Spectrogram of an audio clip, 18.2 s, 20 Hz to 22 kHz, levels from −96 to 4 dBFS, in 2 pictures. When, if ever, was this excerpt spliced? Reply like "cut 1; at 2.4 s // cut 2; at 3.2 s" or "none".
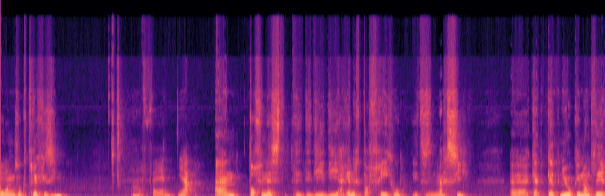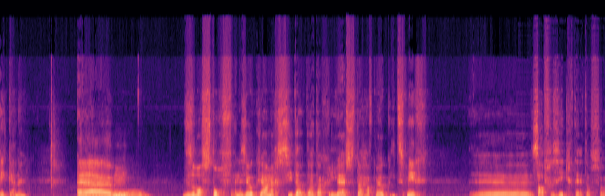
none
